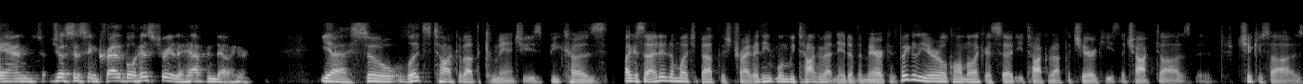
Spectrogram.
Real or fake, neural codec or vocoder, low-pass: fake; codec, 16 kHz, 1.1 kbps, Voila-Tokenizer; 7.2 kHz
